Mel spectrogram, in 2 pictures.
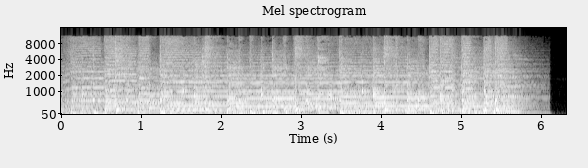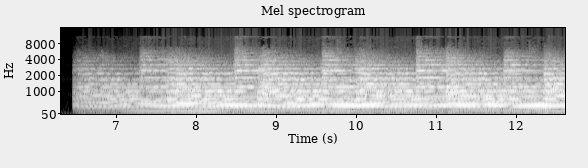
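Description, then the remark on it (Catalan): Church bells open the wedding programme Temps de Bodes on Ràdio Estel, ringing out in a dense, continuous, loud peal with many overlapping strikes; the ringing cuts off briefly, then another round of bells resumes with steady repeated strokes. “Sonen campanes.”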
